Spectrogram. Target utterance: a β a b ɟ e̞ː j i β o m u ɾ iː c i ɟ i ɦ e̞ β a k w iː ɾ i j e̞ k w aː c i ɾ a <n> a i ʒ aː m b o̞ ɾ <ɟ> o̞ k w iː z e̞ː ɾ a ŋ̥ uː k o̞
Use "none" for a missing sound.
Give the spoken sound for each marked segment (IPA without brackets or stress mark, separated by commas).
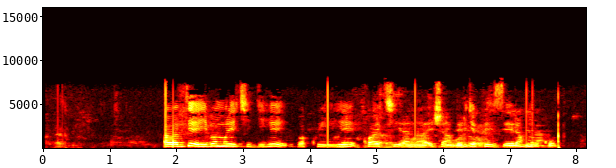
n, ɟ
